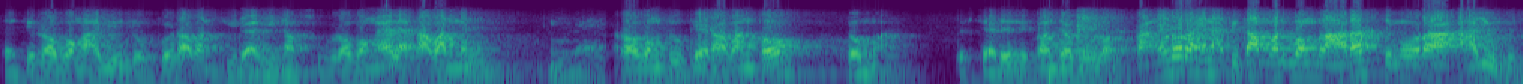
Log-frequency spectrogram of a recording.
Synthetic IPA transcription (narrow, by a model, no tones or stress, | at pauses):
d͡ʒ̪̥ad̪iɾɔwɔŋajut͡ʃob̥ɔ̤ɾawanb̥i̤ɾaɦinap̚surɔwɔŋelɛʔrawanŋəɲ | rɔwɔŋsuɡ̥ɛɾawant̪ɔt̪oma̰n | t̪ʊsd̪̥a̤ɾikɔɲt͡ʃɔkulɔ̰raŋunɔɾaʔenaʔd̪̥i̤t̪amɔniwɔŋməlaɾat̪̚sɪŋoɾaːjub̥ɪs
